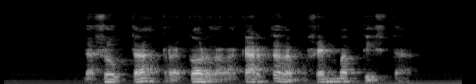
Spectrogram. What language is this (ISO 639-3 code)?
cat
